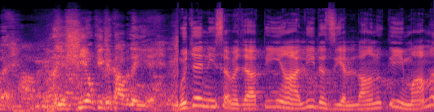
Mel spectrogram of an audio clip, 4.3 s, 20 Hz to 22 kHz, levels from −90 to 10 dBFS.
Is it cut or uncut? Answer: cut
